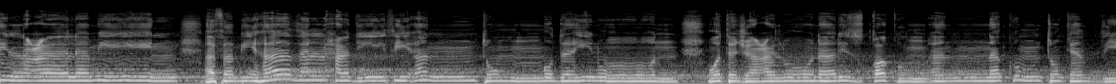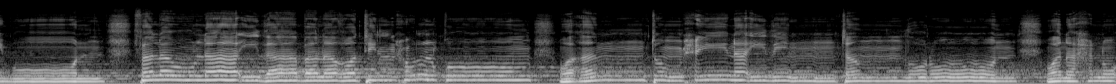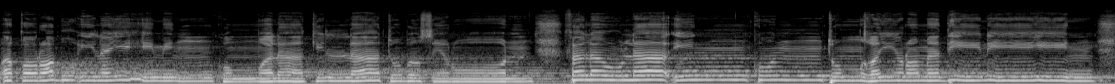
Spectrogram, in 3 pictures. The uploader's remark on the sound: recorded at Green Lane Masjid, Birmingham, UK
